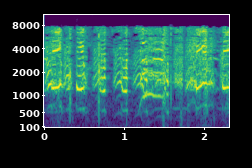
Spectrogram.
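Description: Two men laughing loudly and heartily, in quick repeated ha-ha bursts.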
